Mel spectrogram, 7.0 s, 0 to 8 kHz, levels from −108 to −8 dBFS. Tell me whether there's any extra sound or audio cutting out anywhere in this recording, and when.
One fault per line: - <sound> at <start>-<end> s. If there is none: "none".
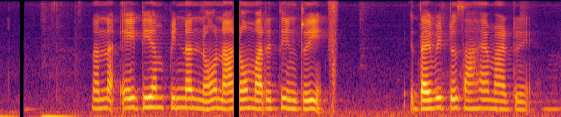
- dropout at 2.9-3.0 s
